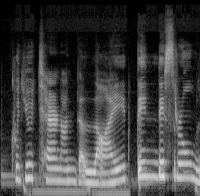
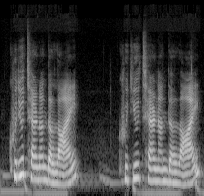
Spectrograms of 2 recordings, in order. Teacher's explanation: Light, held T. But because of E sound, after T, it becomes a flap T.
